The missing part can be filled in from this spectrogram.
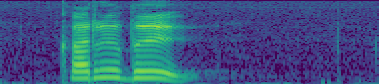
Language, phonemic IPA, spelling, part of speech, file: Tamil, /kɐɾʊd̪ɯ/, கருது, verb, Ta-கருது.ogg
- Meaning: 1. to think, consider, suppose, have an opinion 2. to intend, purpose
